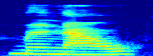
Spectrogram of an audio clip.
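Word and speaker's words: Maranao: of the following vowels the marino pronounced their ethnolinguistic group's name as mernau and prefer the spelling meronau or miranao marana greetings assalamu alaikum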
